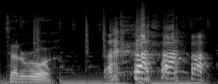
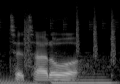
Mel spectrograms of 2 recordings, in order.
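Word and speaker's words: Tetairoa: Let me hear it, man. Tedoror. That's wrong? My name is Tetador.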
